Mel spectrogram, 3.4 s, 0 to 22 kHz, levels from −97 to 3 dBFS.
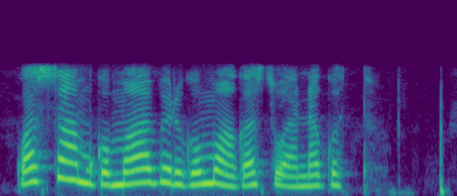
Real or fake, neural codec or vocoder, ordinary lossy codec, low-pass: real; none; Opus, 24 kbps; 5.4 kHz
